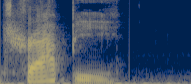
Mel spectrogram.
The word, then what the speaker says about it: Trappe: name no nobody does it's trappy you pronounce it is trappy okay people say trap all the time and I let it go most of the time because it's like so common but it's trappy cuz I always have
